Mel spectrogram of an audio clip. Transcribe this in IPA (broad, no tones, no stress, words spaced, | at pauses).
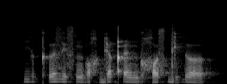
iə̯kʼəzɪs ŋɡɔχɡiqʼi ŋɡʊχɔsdi ɗʌ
